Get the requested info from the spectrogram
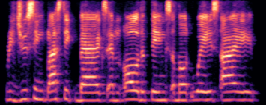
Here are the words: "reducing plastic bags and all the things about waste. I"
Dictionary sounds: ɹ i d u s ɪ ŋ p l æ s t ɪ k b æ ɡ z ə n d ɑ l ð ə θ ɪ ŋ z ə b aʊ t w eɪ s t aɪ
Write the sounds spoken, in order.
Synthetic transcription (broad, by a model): ɹ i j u s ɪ ŋ p l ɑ s t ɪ k b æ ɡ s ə n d ɑ l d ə t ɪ ŋ s ə b aʊ t w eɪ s aɪ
